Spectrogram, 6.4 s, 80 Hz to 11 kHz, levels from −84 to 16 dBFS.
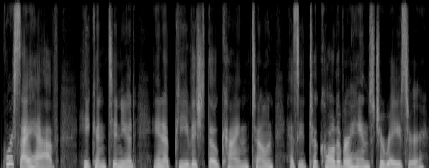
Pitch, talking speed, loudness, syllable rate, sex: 230 Hz, 205 wpm, -23 LUFS, 5.1 syllables/s, female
